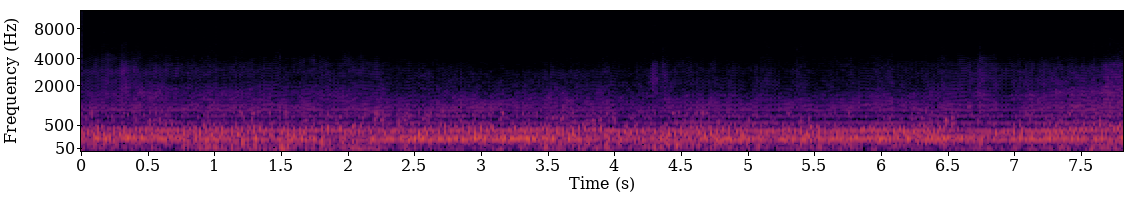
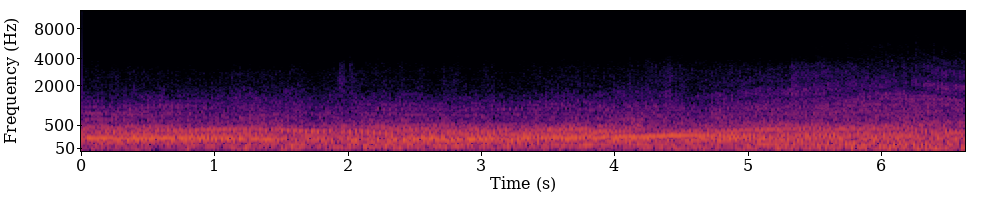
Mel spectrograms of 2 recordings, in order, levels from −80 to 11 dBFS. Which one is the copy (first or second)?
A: first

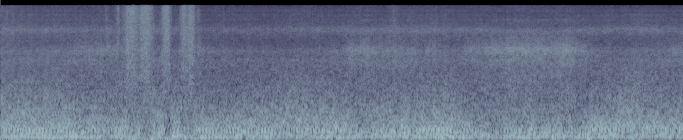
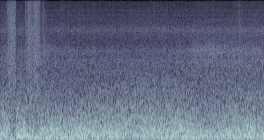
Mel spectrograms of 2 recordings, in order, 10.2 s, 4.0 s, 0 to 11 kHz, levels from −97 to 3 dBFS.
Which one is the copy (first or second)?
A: first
